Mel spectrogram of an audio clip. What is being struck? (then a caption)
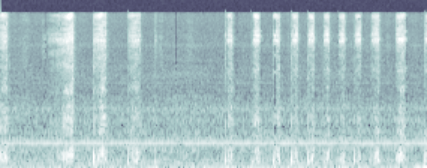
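Graphite pencil on a paper drawing sheet. A graphite pencil is drawn in continuous shading strokes across a flat sheet of white drawing paper taped to a cardboard surface and held steady by hand. Soft, bright, scratchy rasps start as a few slow, separate strokes, then become a quicker, steady back-and-forth rhythm over a faint constant hum.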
